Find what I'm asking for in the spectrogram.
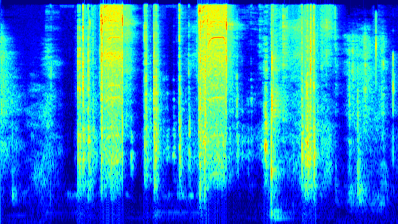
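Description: Phillips head screws being backed out of a disassembled Kia Sorento halogen headlight housing, with a quick series of close, bright ratcheting clicks and scraping screwdriver turns, fairly loud and without talk.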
